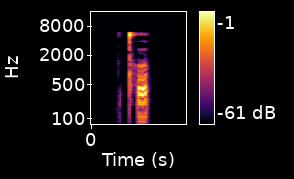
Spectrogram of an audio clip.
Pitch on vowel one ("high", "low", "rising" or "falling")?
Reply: rising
